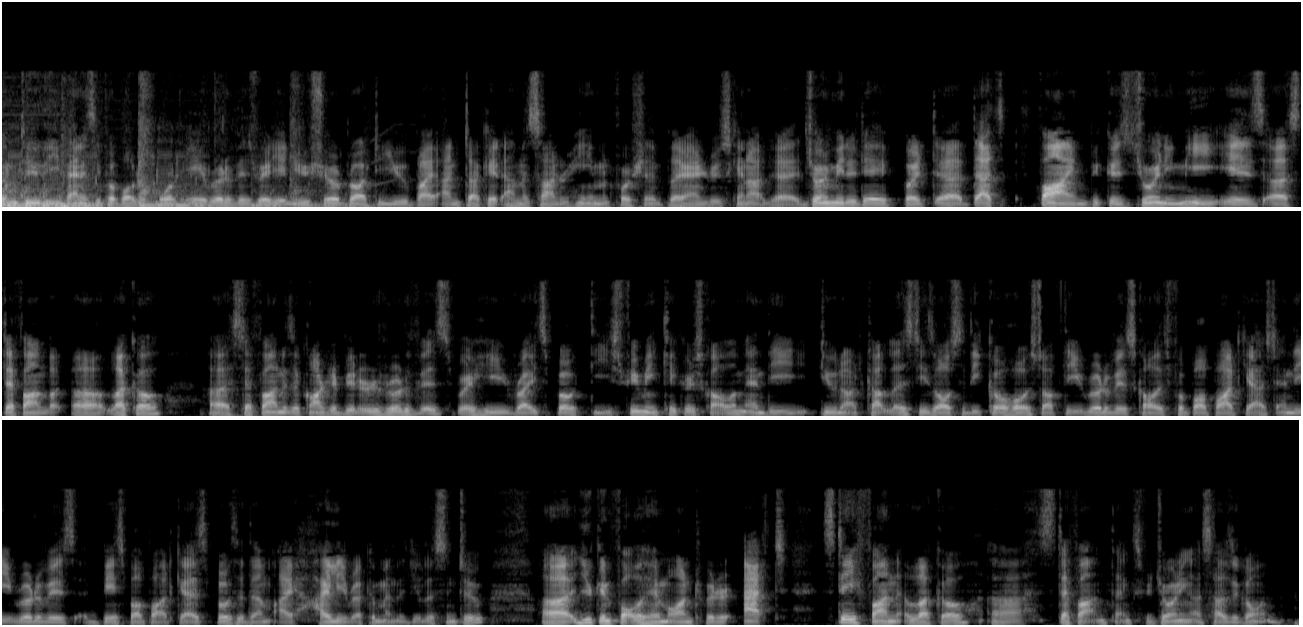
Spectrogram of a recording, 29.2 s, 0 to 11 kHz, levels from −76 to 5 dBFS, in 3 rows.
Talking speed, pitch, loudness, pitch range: 215 wpm, 115 Hz, -27 LUFS, 105-125 Hz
